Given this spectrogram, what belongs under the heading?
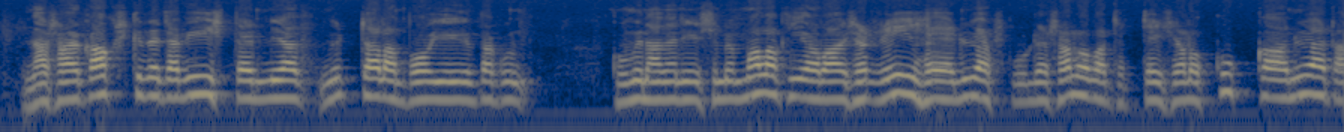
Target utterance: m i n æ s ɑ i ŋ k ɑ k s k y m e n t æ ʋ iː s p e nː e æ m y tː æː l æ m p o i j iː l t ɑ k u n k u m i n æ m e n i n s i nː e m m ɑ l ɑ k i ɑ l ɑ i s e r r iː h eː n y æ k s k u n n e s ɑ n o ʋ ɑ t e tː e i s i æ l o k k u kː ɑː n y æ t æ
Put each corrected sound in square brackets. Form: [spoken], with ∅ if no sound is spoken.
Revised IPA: m i n æ s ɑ i ŋ k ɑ k s k y m e n t æ ʋ iː s p e nː [i] æ m y tː æː l æ m p o i j iː l t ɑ k u n k u m i n æ m e n i n s i nː e m m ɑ l ɑ k i ɑ l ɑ i s e r r iː h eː n y æ k s k u n n e s ɑ n o ʋ ɑ t e tː e i s i æ l o k k u kː ɑː n y æ t æ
